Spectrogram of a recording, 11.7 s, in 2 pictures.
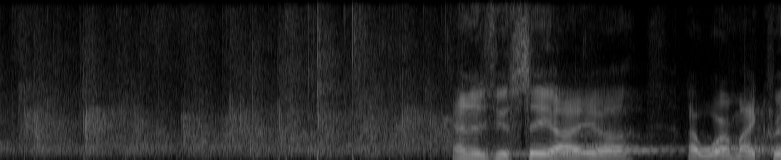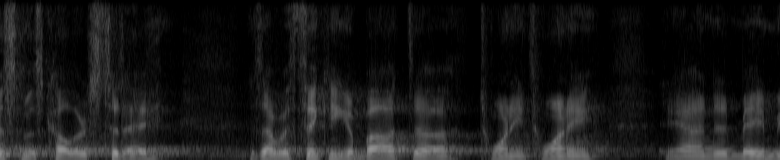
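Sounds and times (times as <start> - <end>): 
round of applause: 0.0 - 3.6
speech: 3.4 - 11.7.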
